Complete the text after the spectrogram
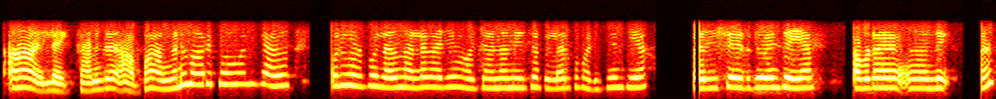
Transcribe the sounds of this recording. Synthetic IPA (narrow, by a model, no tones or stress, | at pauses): aːilːɐiksaːmindeɐpːoɐŋːɐne̞maːripo̞ːɣuɐɳːiɡilɐðɨ | oɾukoɻɐpːoːilːɐðɨnɐlːɐkaːɾjɐmɐʋɐt͡ɕːaːnaːniit͡ɕːaːpiɭːɐɐrkɨpɐʈʰikʲːujaːmt͡ɕe̞jːaːm | pɐɾiːʂjɐeɽut̪ːuɣɐjumt͡ɕe̞jːaːm | ɐʋiɽe̞ni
